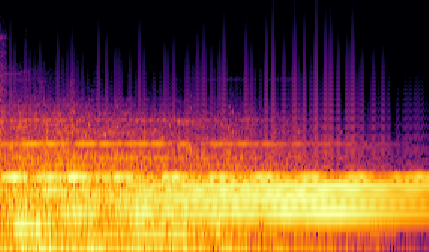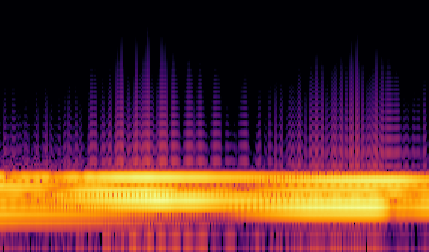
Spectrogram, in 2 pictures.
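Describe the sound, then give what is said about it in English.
A dense, rumbling, busy texture fades out after about five seconds, leaving a few calm electronic tones held steadily together, gently swelling and receding until the end. “There's like a dramatic shift from more tense stuff to suddenly you're just like, have a couple tones and really serene.”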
